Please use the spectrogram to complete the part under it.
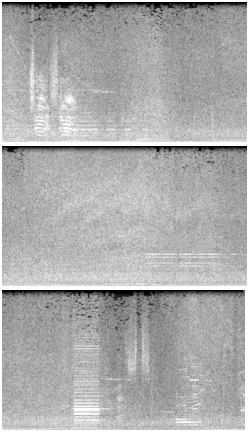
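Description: Car engines hum and rise and fall in pitch as cars drive past nearby.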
